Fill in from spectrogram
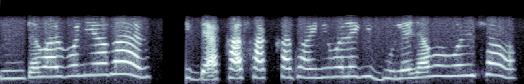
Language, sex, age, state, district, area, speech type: Bengali, female, 18-30, West Bengal, Nadia, rural, conversation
